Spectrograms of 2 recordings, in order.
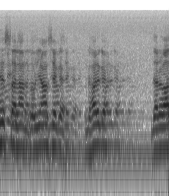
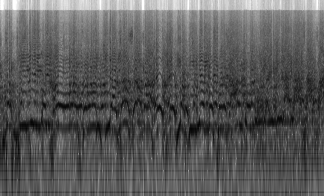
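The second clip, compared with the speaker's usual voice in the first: loud, high, mocking challenge; preaching at full force; 9 semitones higher, 9 dB louder than usual. Preacher taunting the man in the cap, building to a shout.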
